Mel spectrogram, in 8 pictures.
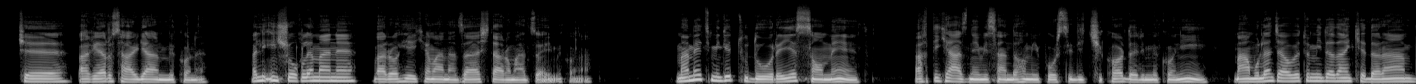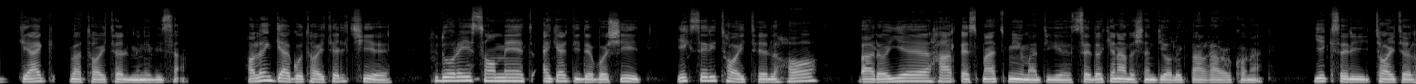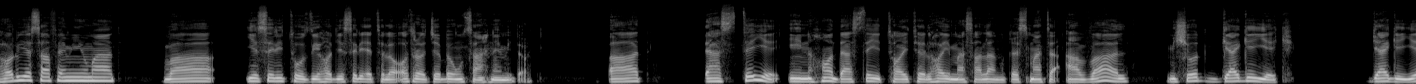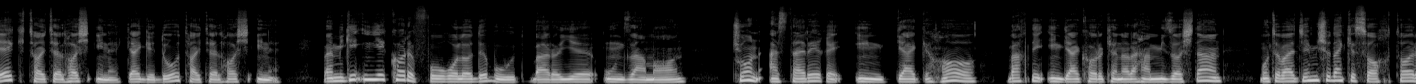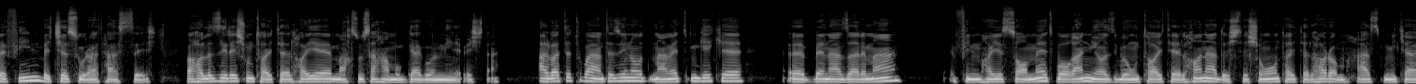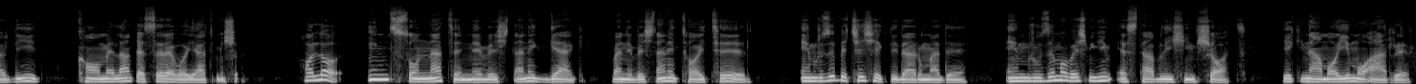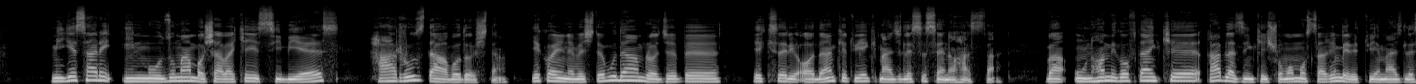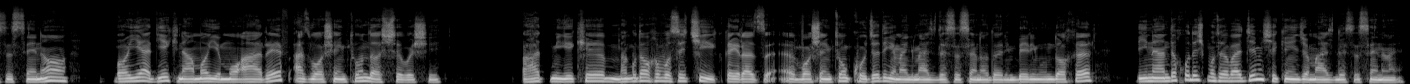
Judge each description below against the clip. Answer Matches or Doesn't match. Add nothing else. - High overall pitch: Doesn't match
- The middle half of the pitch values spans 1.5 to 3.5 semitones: Doesn't match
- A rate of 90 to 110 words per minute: Doesn't match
